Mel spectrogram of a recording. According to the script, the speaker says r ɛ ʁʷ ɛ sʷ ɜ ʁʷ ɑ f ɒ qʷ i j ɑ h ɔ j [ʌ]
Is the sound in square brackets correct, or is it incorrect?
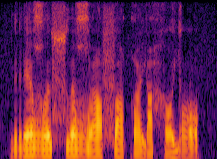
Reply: incorrect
